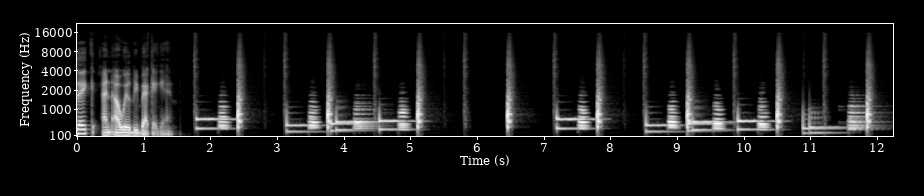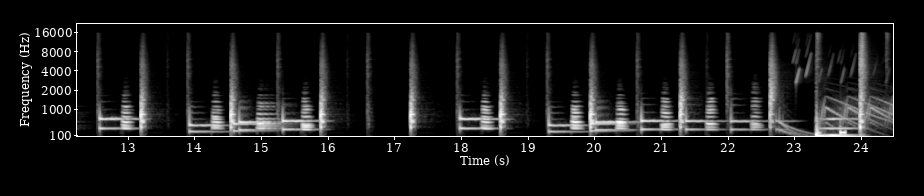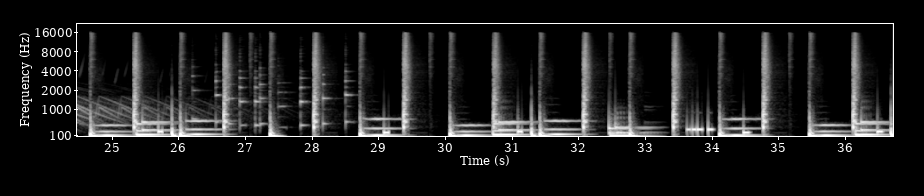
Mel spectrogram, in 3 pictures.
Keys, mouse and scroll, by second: 0.7 click, 1.7 g, 2.5 click, 2.6 g, 3.2 click, 3.4 g, 3.8 click, 3.9 g, 4.5-6.0 middle drag, 6.0 scroll up 1, 6.2 middle click, 7.0 click, 7.2 middle click, 7.3 g, 8.3 click, 8.4 g, 8.9 click, 9.1 g, 9.3-10.5 middle drag, 10.5 click, 10.6 g, 11.2 middle click, 11.5 click, 11.7 g, 12.2 middle click, 12.5 click, 12.7 middle click, 13.1 click, 13.7-15.2 middle drag, 15.3 click, 15.6 click, 16.5 click, 17.0-19.1 middle drag, 19.1 click, 20.1 middle click, 20.4 click, 20.5 g, 21.0 scroll down 2, 21.1 middle click, 21.3 click, 21.7 click, 22.1 middle click, 22.5 g, 23.0 scroll up 2, 23.1 middle click, 23.5 click, 23.6 g, 24.1 middle click, 24.4 click, 24.5 g, 25.0 click, 25.1 g, 25.6 shift+middle click, 25.9 click, 26.0 g, 26.5 middle click, 27.0 click, 27.1 g, 27.8 middle click, 28.4-30.7 typing, 29.3 click, 30.6 click, 31.1 click, 31.6 scroll down 4, 31.7-32.7 middle drag, 32.7 scroll up 1, 32.9 click, 33.0 middle click, 33.4 click, 34.1-35.1 middle drag, 35.1 click, 35.7 g, 36.2 click, 36.3 g.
